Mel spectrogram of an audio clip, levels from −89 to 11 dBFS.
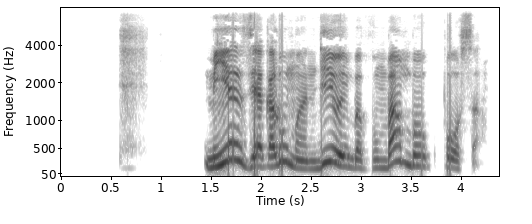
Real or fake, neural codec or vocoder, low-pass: real; none; 7.2 kHz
